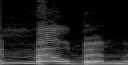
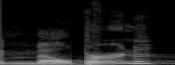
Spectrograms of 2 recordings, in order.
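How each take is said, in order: First: MELBOURNE as MEL-bin, R dropped; MELBOURNE with a short unstressed ending; Australian Melbourne. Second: MELBOURNE with a sounded R, MEL-burn; MELBOURNE the rejected American way. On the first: Locals correcting the Floridian, MELBOURNE as MEL-bin. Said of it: "You have to say Melbourne". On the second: Locals scolding the Floridian, MELBOURNE as MEL-burn. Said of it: "You can't say Melbourne". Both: Retold or imitated.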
